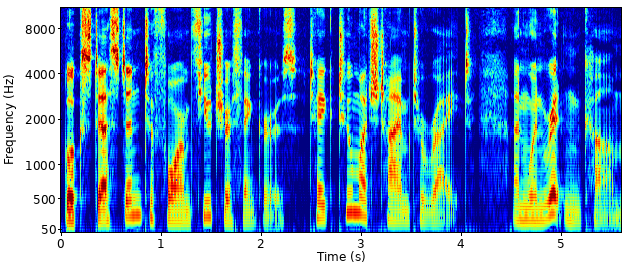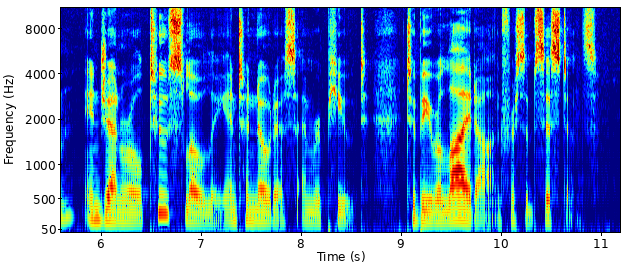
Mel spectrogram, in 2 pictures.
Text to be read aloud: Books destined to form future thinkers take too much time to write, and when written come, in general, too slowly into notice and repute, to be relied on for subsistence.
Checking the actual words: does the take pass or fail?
pass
